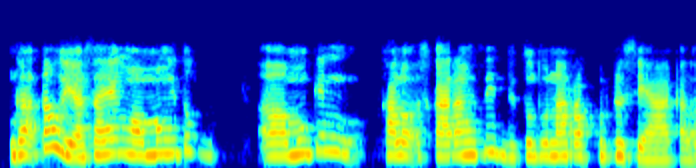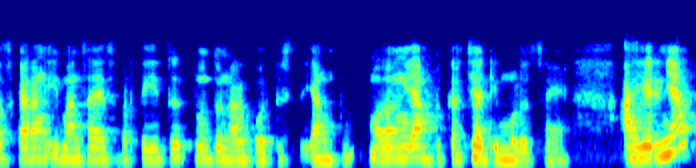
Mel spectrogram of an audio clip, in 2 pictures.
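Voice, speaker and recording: A woman casually telling her conversion testimony, rambling with many fillers and self-corrections. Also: fairly high pitch. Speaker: testimony speaker. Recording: dull lo-fi sound.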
